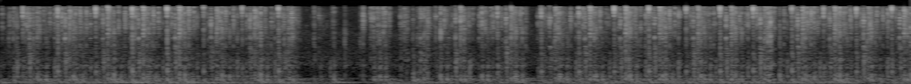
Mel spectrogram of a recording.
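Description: Rapid, closely spaced keystrokes on a computer keyboard, clicking steadily while text is deleted, over a steady low electrical hum.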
